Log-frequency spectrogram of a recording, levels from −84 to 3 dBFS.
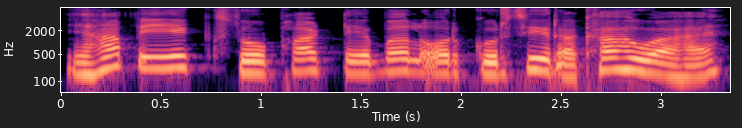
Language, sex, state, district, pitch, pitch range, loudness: Hindi, male, Uttar Pradesh, Lucknow, 180 Hz, 160-200 Hz, -14 LUFS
